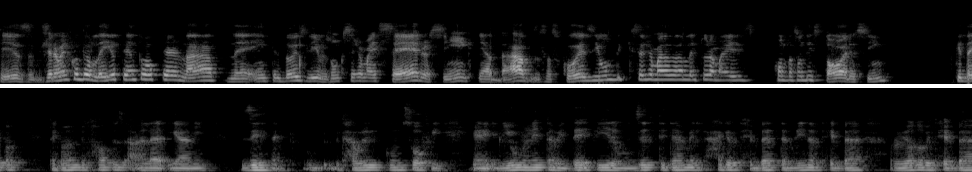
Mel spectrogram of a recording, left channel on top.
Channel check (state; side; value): different; both; correlation 0.01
